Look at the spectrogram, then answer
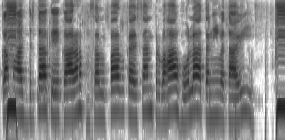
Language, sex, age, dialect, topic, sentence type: Bhojpuri, female, 25-30, Northern, agriculture, question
